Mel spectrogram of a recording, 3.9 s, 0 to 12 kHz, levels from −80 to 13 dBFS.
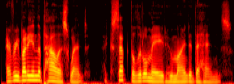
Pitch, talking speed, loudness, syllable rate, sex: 130 Hz, 200 wpm, -18 LUFS, 6.3 syllables/s, male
